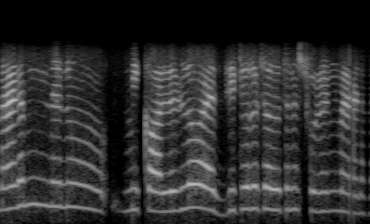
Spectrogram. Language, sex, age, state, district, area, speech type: Telugu, female, 30-45, Andhra Pradesh, Palnadu, rural, conversation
